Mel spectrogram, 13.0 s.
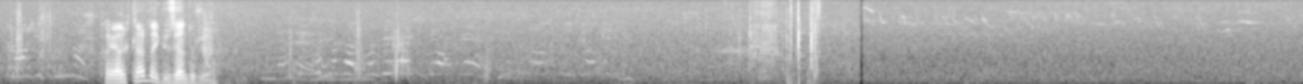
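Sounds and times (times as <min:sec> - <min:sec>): rustle: 0:00.0 - 0:13.0
faint bird chirps: 0:04.0 - 0:07.5, 0:08.6 - 0:13.0.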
